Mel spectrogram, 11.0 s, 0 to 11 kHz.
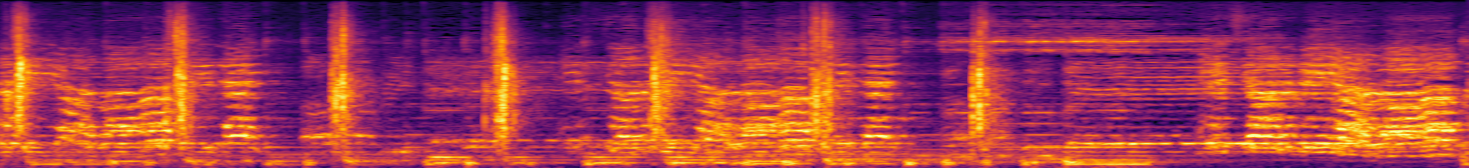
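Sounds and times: group clapping in unison: 0:00.0 - 0:07.8
choir singing a cappella: 0:00.0 - 0:11.0.

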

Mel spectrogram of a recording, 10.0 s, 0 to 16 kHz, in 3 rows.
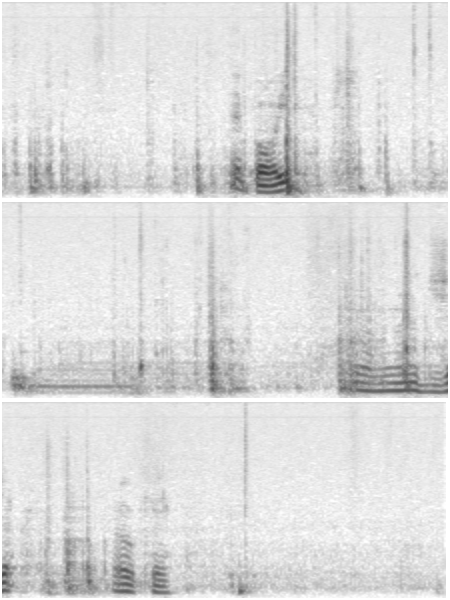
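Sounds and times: low hum: 0:03.4 - 0:06.9.

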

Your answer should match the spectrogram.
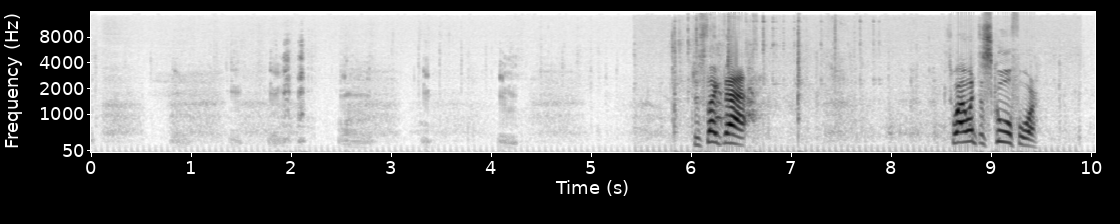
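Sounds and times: pig grunting: 0:00.8 - 0:03.5, 0:04.1 - 0:04.3.

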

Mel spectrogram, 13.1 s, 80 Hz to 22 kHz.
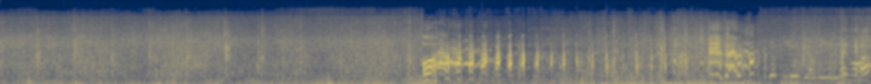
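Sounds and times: waves washing on sand: 0:00.0 - 0:13.0
wind on microphone: 0:00.0 - 0:13.0.

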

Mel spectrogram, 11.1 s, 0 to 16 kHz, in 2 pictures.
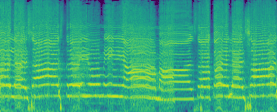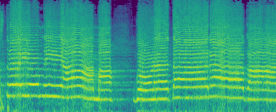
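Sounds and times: woman singing devotional song: 0:00.0 - 0:11.0.

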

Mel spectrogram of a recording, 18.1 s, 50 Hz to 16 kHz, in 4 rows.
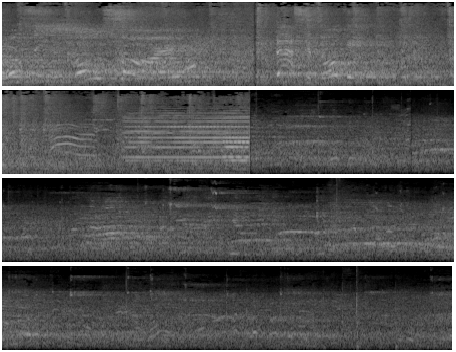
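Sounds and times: crowd chatter and calls: 0:00.0 - 0:18.0.

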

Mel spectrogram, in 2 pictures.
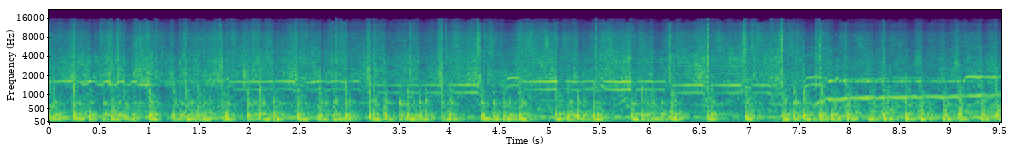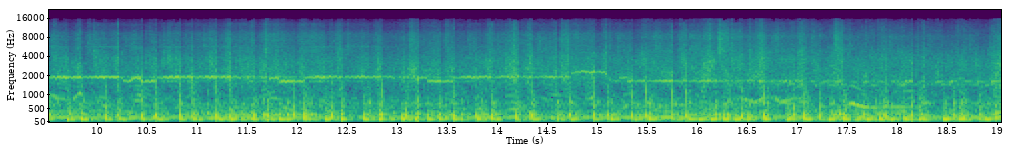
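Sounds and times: held high tone: 0:00.0 - 0:19.0
standing drums beating fast: 0:00.0 - 0:19.0.

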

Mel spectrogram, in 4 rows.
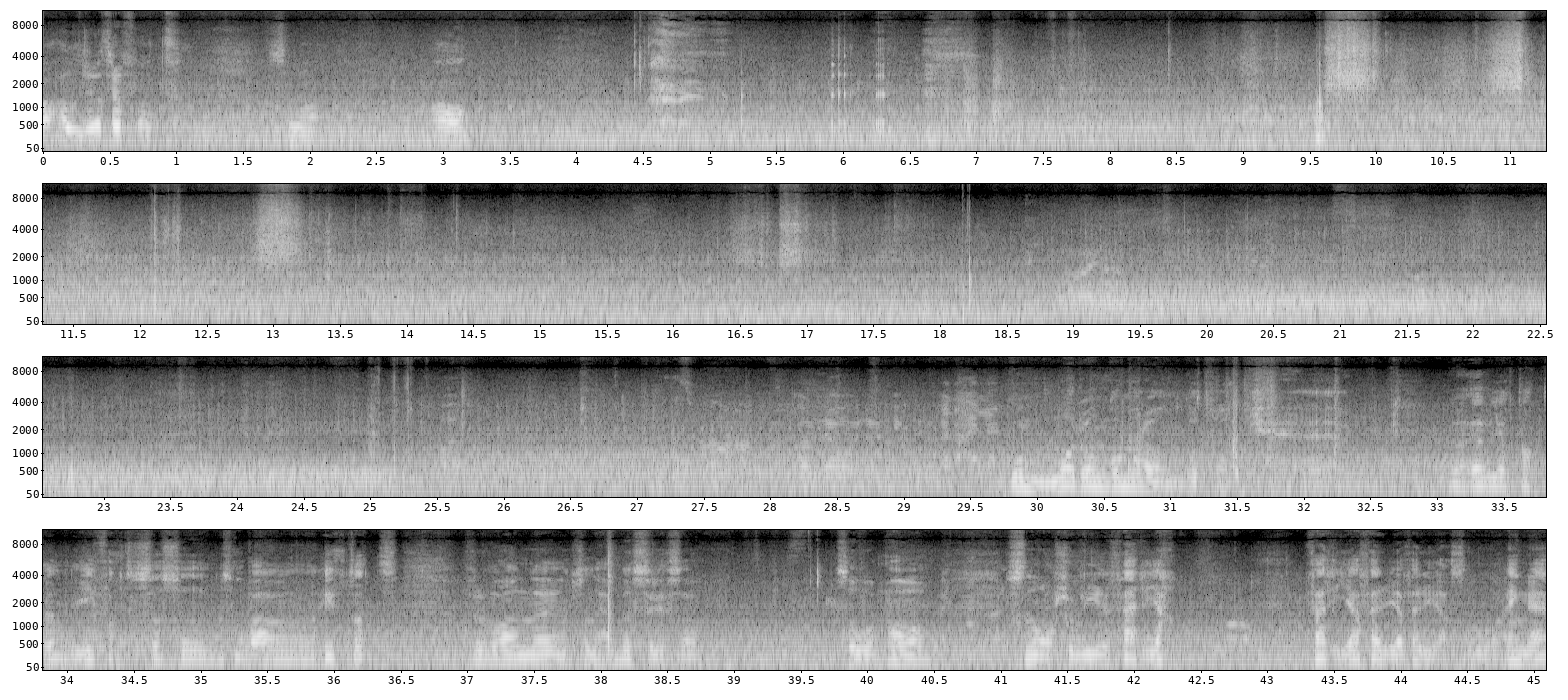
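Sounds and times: bus engine and road rumble: 0:00.0 - 0:45.0
short hisses: 0:10.6 - 0:11.2, 0:12.8 - 0:13.4.

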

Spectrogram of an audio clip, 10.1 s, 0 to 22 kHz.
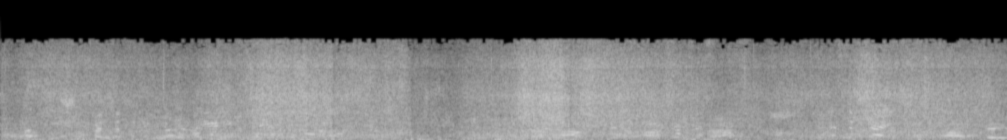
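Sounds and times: ship engine low hum: 0:00.0 - 0:10.0
water rushing along hull: 0:00.0 - 0:10.0
wind buffeting microphone: 0:00.0 - 0:10.0.

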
